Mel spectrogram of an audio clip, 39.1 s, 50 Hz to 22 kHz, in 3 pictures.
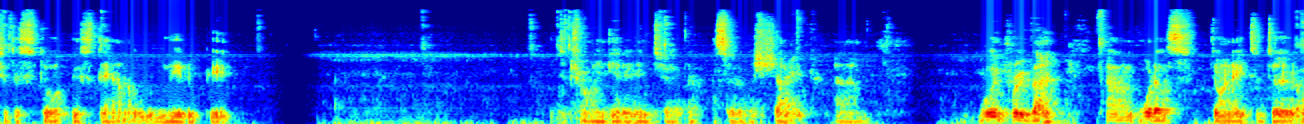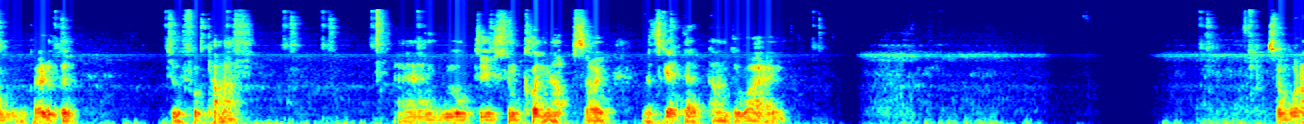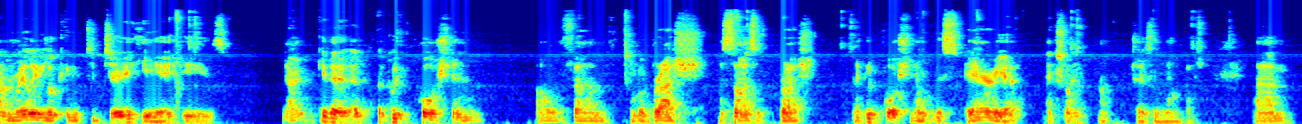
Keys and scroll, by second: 35.6 super+z.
